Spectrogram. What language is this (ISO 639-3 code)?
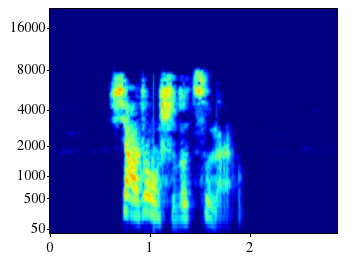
zho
